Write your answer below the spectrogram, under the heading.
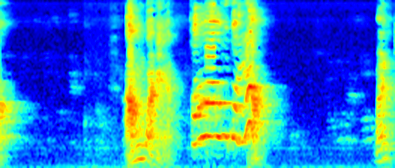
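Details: African grey parrot talking in loud, clear, voice-like phrases with steady harmonic tones and a short whistled rise, separated by silences, with a final phrase cut off at the end.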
